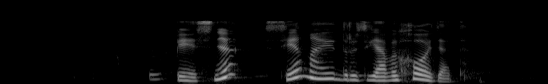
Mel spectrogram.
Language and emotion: Russian, positive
